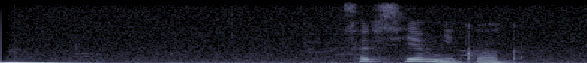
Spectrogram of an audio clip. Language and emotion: Russian, sad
